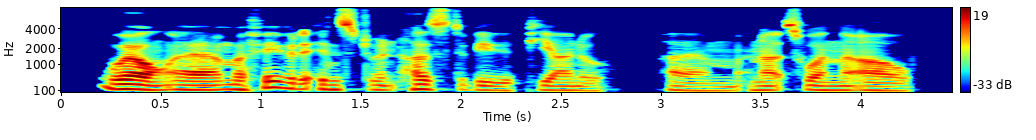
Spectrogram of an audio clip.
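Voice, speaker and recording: A man's fairly low voice with a Scottish accent, fairly even in intonation and fairly quick in pace. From Fife, Scotland. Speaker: musician. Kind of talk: interview. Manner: hesitant, filler-heavy.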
